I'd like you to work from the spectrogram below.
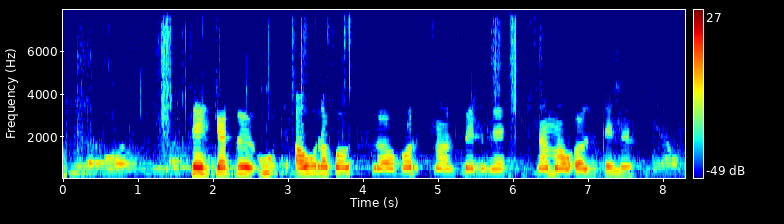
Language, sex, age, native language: Icelandic, male, 40-49, German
